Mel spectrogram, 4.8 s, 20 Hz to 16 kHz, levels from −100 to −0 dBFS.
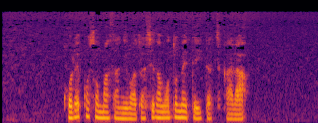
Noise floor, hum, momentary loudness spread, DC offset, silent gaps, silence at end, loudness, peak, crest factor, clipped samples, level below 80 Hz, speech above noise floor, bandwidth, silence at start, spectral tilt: -55 dBFS; none; 7 LU; under 0.1%; none; 1.1 s; -23 LUFS; -4 dBFS; 20 dB; under 0.1%; -60 dBFS; 34 dB; 11.5 kHz; 0.95 s; -7 dB/octave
